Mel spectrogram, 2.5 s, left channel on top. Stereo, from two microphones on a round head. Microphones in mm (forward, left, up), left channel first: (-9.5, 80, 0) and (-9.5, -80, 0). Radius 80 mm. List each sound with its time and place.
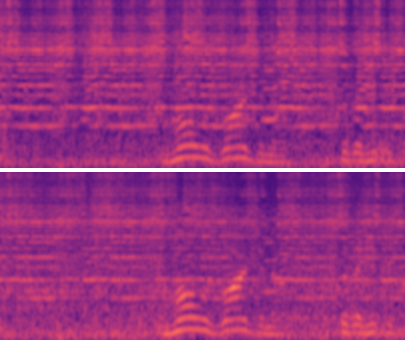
1.0 s a man speaking: 75° right (ahead or behind); by 2.5 s 70° right (ahead or behind)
